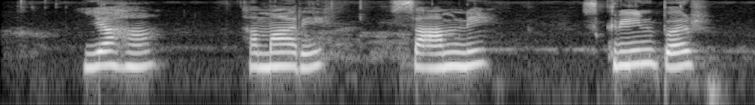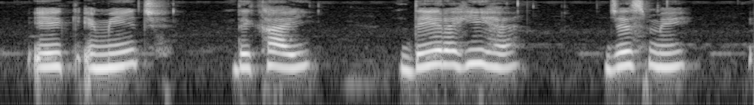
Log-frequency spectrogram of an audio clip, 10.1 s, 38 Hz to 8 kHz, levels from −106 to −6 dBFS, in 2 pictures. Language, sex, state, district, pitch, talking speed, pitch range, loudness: Hindi, female, Maharashtra, Sindhudurg, 285 Hz, 75 wpm, 265-315 Hz, -22 LUFS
